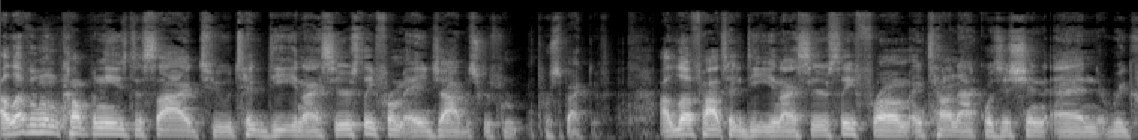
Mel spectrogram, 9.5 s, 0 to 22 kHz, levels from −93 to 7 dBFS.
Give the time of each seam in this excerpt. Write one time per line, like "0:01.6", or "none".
0:05.2
0:06.0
